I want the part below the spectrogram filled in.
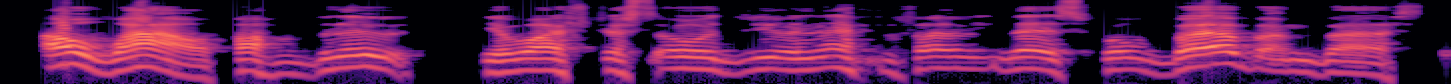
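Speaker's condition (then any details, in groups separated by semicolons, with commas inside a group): ALS; speech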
